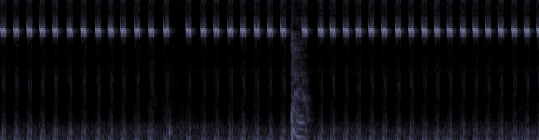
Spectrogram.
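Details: Loud, clear cricket chirping used as a songbird training master: high, ringing pulses repeated around four per second, with a brief pause near the middle and one sharp click interrupting the rhythm shortly after.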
